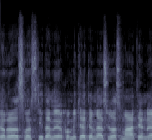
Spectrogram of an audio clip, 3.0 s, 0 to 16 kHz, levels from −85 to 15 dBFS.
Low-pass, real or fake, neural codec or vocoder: 14.4 kHz; fake; codec, 44.1 kHz, 3.4 kbps, Pupu-Codec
